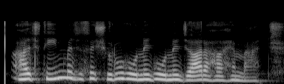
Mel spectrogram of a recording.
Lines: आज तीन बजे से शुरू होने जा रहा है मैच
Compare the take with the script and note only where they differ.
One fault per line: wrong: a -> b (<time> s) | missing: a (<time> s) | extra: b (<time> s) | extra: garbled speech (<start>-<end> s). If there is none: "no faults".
extra: होने (1.5 s)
